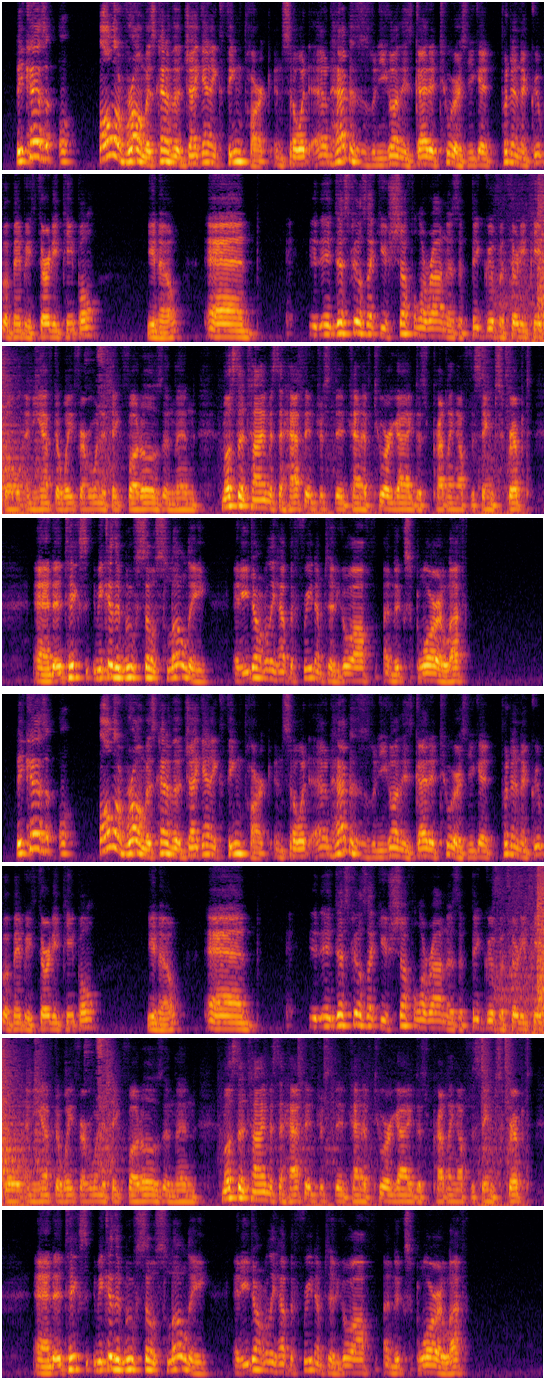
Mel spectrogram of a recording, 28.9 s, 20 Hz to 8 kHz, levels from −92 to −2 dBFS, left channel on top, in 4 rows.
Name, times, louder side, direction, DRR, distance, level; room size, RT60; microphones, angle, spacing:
voice 1, 0.2-0.9 1.3-8.5 9.2-9.6 9.9-10.6 11.3-17.1 17.4-21.4 22.1-24.4 24.8-27.9, left 1 dB, 15° left, 0.4 m, -20 dB
sound 1, 13.8-16.7 17.3-21.5, right 3 dB, 90° right, 0.7 m, -36 dB
3.1 x 2.5 x 3.1 m
head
